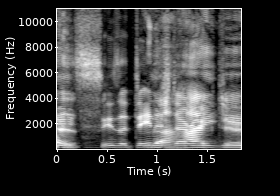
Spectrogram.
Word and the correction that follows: hygge: It's also, by the way, it's pronounced hygge. So it's not like it's hygge. Hygge.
